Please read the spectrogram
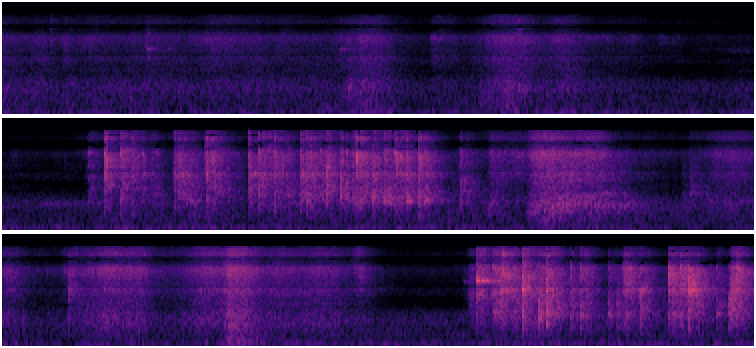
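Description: Aerosol spray-paint can being shaken, the mixing ball rattling fast inside to mix the paint. It comes in two spells, about four to six seconds in and again from about ten seconds in, with lighter rattles between.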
